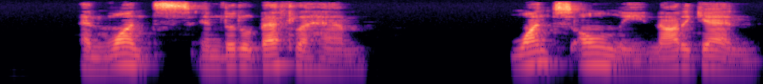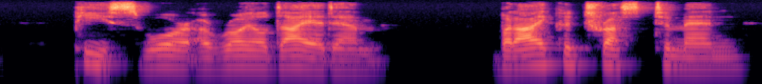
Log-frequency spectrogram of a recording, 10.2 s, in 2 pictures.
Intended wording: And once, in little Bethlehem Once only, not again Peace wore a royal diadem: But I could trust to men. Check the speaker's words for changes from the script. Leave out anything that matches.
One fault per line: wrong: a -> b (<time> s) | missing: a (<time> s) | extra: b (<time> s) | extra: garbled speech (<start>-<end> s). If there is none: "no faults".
no faults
